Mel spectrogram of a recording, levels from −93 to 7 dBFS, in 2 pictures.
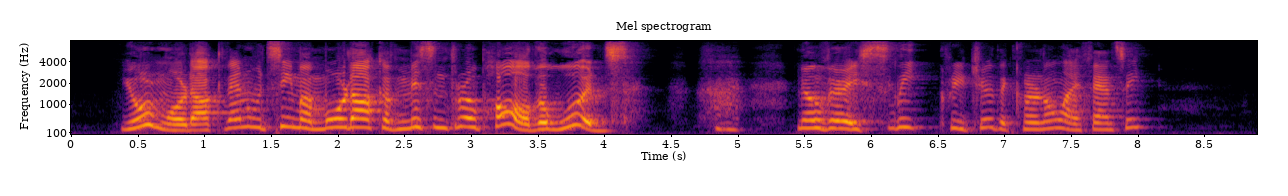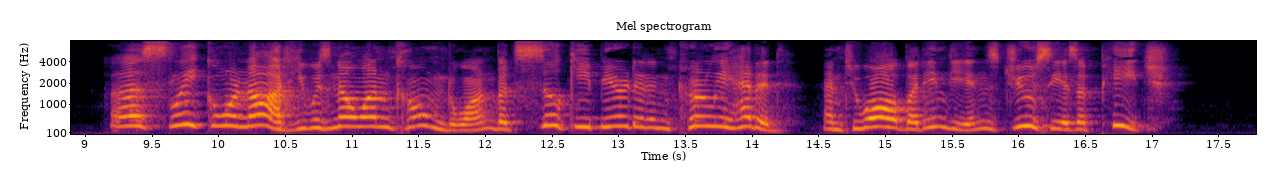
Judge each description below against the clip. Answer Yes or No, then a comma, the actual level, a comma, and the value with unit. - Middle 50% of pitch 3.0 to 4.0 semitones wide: No, average, 5.1 semitones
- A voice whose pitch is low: No, very high, 260 Hz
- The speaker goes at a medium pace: Yes, average, 145 wpm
